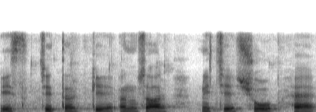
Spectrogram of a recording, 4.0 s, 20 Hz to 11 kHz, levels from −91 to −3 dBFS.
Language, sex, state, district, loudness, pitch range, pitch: Hindi, male, Rajasthan, Churu, -19 LUFS, 105-110 Hz, 110 Hz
